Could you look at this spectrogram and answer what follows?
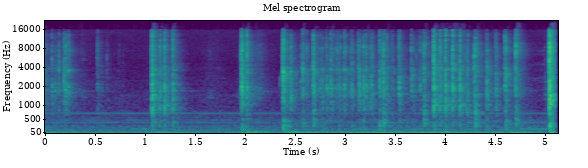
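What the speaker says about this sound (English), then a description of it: "I can't talk and type at the same time." Someone types on a computer keyboard, a close, brisk patter of key clicks with a few louder strikes and short pauses, over a faint steady hum.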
